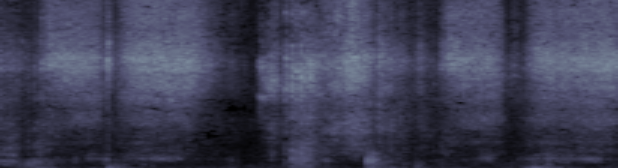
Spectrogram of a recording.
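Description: Paper pages of a large thick-paper colouring book being turned one after another, several swishes in quick succession, with hands rubbing the pages flat.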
